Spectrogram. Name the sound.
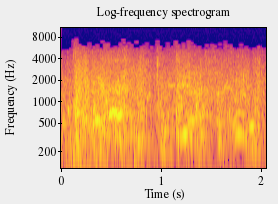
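splashing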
